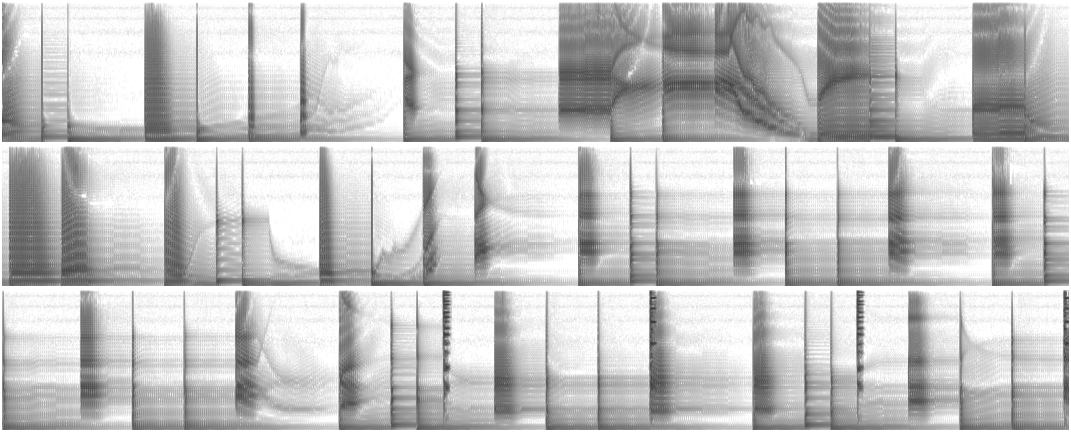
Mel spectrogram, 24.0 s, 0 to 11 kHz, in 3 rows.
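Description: Make Noise modular synthesizer playing a sequenced patch: repeating notes that strike and die away over a deep bass pulse, with sharp clicky percussive hits. About 4 to 7 seconds in, a sweeping tone glides up and back down.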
